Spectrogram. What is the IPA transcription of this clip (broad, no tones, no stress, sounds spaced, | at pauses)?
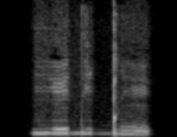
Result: j e d i ɡ͡ǃ ẽ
